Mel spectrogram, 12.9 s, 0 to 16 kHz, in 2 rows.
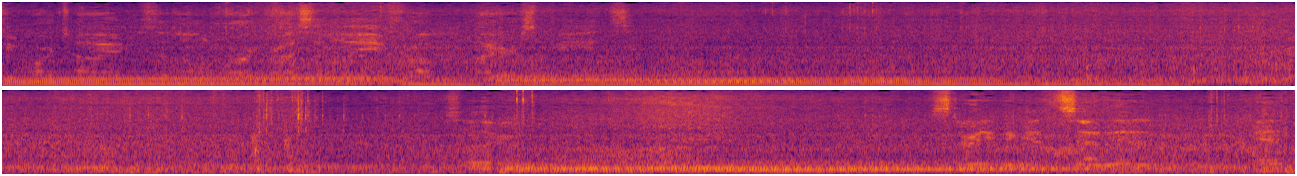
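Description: In-cabin sound of a 1983 VW Rabbit GTI's engine pulling through the revs. The note breaks about two seconds in at a gear change, then climbs again. From about six seconds the engine note drops away under road noise, and it picks up again near the end.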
